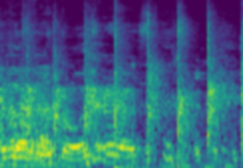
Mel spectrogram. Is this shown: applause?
yes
